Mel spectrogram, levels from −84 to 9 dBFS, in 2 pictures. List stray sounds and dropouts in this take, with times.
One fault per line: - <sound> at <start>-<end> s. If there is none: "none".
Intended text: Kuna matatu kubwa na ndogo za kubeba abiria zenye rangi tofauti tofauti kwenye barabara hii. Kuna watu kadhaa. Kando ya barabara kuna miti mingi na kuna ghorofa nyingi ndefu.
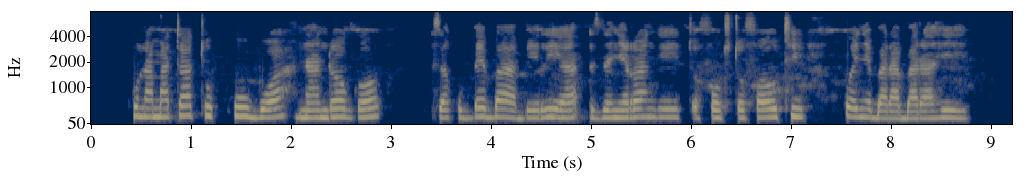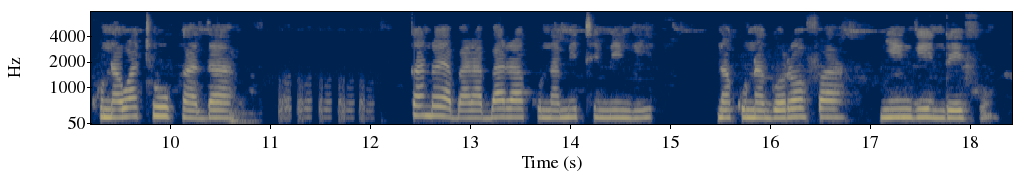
- laugh at 11.1-12.0 s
